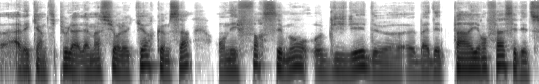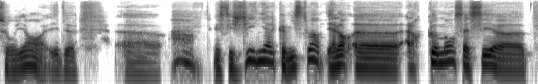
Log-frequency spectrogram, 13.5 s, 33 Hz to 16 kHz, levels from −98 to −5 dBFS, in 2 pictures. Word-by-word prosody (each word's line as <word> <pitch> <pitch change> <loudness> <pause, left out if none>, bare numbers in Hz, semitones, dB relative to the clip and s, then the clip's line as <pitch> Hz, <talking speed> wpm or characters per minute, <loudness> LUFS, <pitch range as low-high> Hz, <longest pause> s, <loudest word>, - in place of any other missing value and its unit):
avec 100 +1 -4
un 95 - -3
petit - - -13
peu 115 -1 -1
la 95 -4 0
la 95 +1 -3
main 95 +2 -3
sur 105 -1 -1
le 90 0 -2
cœur 130 +7 -3
comme 105 -9 -2
ça, 120 +9 0 0.4
on 95 +2 -5
est 100 0 -2
forcément 115 -1 -2
obligé 100 +4 -1
de, 95 -6 -5
heu 80 -2 -9
heu, - - -6
bah, 90 +1 -5
d'être 90 -1 -5
pareil 110 0 +3
en 110 +1 -1
face 135 +3 0
et - - +1
d'être 90 -1 -6
souriant 110 +2 0
et 95 - -5
de, 95 -2 -4 0.6
heu 80 -2 -10 0.2
han, 175 -5 -4 0.3
mais 100 - -3
c'est 110 +3 -1
génial 180 - +2
comme 115 -4 +3
histoire! 175 - +2
Et - - +2
alors, 135 +3 +5
heu, 110 -2 +4
alors, - - -2
comment 170 +2 +4
ça 140 - +3
s'est, 135 +3 +5
heu 100 -3 +1
105 Hz, 195 wpm, -20 LUFS, 95-125 Hz, 0.6 s, alors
